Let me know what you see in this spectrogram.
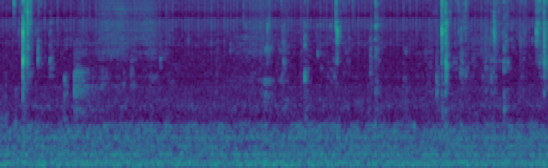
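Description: Person chewing mozzarella string cheese, with scattered wet mouth clicks and smacks about every half second to second.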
